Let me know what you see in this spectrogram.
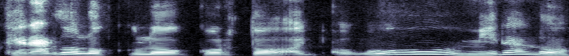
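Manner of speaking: high, surprised, amazed exclamation. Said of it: "bien sorprendidos de que".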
